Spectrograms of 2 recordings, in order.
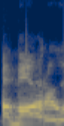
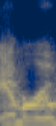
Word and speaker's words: Amaru: name last name hly if you have the nice little accent is amaru I can't roll my tongue so I never say it like that it's Italian so I just say amaru just keep it nice and easy yeah so Megan I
